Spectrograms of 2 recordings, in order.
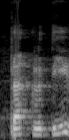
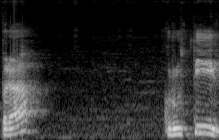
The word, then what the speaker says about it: प्रकृति: लेकिन असल में संस्कृत रॉन्ग है, संस्कृत राइट है, प्रकृति रॉन्ग है। ठीक से दिखाई नहीं दे रहा होगा। प्रकृति रॉन्ग है और प्रकृति राइट है।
